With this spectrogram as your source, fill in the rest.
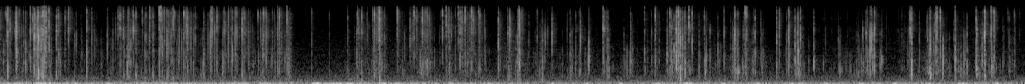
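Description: Fingers rub a clear plastic bag of jelly beans against fabric, then lift it and roll it between the hands, crinkling the film. The result is a continuous run of dense, bright crackles and rustles over a steady low hum, with brief louder crinkles standing out.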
